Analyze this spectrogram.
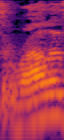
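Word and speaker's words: Rhyla: This is the kitty octopus, Rylo's name. You see all that? And her name is spelled R-H-Y-L-A. Rylo. Yep.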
